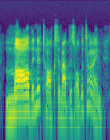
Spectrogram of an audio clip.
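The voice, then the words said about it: Poor put-on British accent. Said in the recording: “That was a poor British accent.”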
